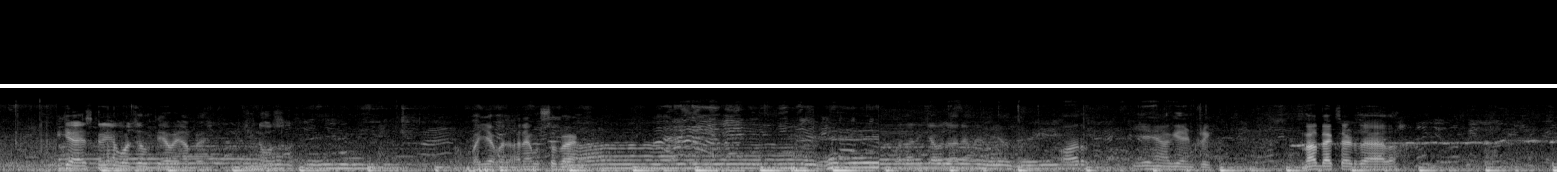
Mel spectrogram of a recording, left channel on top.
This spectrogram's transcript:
क्या आइसक्रीम बहुत चलती है यहाँ पे, जीनोस। भैया बजा रहे हैं कुछ तो बैंड, पता नहीं क्या बजा रहे हैं भैया। और ये है आगे एंट्री, मैं बैक साइड से आया था।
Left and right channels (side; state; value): left; silent; digital silence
